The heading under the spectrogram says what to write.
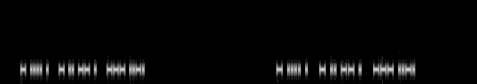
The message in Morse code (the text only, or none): THE TIME OF THE TIME OF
